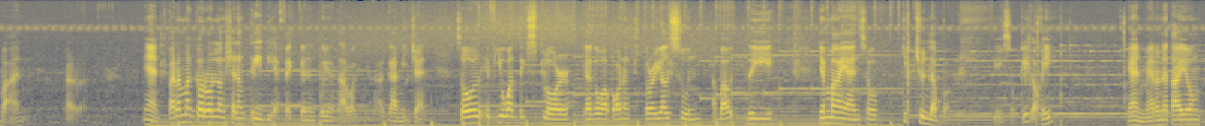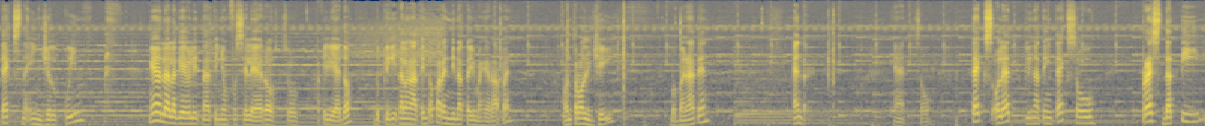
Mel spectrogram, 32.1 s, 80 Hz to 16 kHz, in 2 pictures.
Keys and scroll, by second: 27.1 Return.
